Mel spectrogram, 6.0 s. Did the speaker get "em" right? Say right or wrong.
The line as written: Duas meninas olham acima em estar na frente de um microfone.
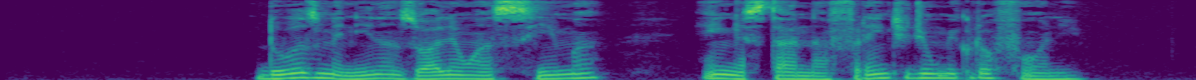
right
